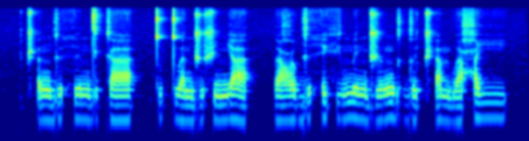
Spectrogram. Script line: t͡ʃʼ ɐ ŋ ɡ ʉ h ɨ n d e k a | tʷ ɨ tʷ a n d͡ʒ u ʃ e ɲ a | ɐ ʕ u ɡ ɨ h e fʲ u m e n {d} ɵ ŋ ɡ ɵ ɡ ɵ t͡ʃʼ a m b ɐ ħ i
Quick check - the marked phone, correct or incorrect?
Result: incorrect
